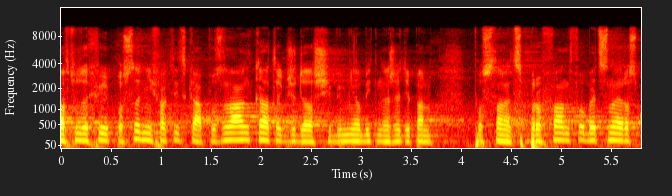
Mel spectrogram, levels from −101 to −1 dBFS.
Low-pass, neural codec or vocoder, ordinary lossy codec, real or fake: 9.9 kHz; none; Opus, 64 kbps; real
